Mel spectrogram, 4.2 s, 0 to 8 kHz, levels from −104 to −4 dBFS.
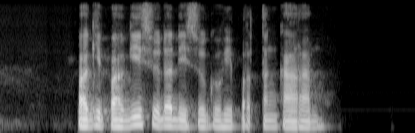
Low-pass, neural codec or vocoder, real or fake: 7.2 kHz; codec, 16 kHz, 16 kbps, FunCodec, trained on Chinese and English, 50 frames a second; fake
